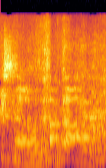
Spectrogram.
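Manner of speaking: ordinary talk, nothing marked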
